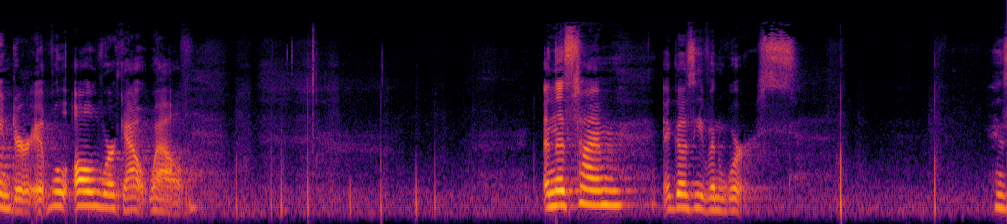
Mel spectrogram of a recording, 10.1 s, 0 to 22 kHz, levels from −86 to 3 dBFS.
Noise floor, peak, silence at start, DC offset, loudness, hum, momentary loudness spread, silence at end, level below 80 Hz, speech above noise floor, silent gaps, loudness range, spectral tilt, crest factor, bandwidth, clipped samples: -48 dBFS; -2 dBFS; 0 s; under 0.1%; -19 LUFS; none; 26 LU; 0 s; -72 dBFS; 30 dB; none; 10 LU; -4.5 dB/octave; 20 dB; 15 kHz; under 0.1%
